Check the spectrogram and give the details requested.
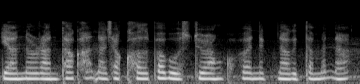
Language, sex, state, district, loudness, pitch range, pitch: Garo, female, Meghalaya, South Garo Hills, -15 LUFS, 255-275 Hz, 265 Hz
